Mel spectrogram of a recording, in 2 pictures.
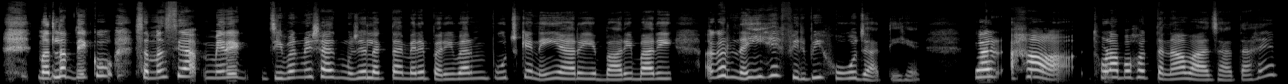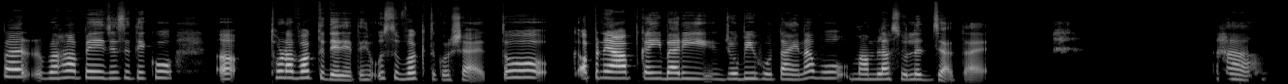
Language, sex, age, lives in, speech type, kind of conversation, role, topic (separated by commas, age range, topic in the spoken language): Hindi, female, 25-29, India, conversation, podcast, guest, परिवार में भावनाएँ खुलकर कैसे बताई जा सकती हैं?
